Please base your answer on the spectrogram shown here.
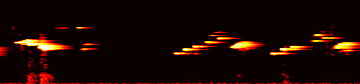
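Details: Thrush song in an autumn forest: short, clear whistled phrases, some falling and some rising, given in bursts about a second apart against a quiet background.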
